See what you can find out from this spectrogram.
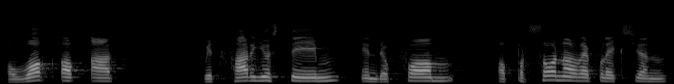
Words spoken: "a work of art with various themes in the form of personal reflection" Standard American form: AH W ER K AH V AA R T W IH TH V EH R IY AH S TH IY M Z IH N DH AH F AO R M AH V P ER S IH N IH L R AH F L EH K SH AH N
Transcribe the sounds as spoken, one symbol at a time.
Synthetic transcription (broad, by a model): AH W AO K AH F AA R T W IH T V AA R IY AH S T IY M IH N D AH F AO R M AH F P ER S IH N IH L R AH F L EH K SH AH N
